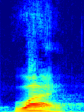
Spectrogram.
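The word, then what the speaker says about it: why: जैसे what, when, वाई, which, where, देखिए सभी इंग्लिश वर्ड्स में एच डब्ल्यू के बाद आया है, इसलिए एच साइलेंट है, एच का उच्चारण नहीं किया गया है।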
